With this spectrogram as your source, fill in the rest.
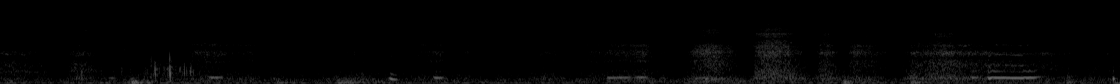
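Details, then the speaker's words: An adult lying in bed almost one week after gastric sleeve surgery, with a persistent wheeze they say improves daily: quiet breaths with brief, faint musical whistles on several cycles, a mild wheeze. "I do have this little bit of wheezing that's weirder cuz it's still here. It's It's like getting a little better every day, but it's like Let's see if you can hear it."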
